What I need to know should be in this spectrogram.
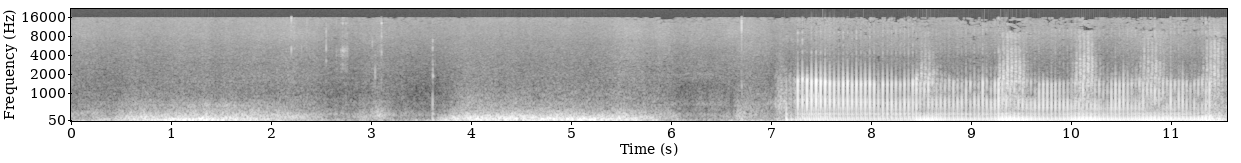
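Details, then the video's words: Domestic cat purring close to the microphone, a low, continuous rumbling vibration that pulses rapidly, softer and breathier at first, then louder and fuller with a buzzy, resonant tone over the final seconds. "Best PURRING sounds"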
